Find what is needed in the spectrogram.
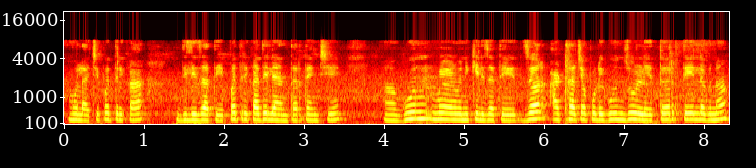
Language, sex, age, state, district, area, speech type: Marathi, female, 30-45, Maharashtra, Osmanabad, rural, spontaneous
